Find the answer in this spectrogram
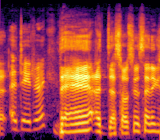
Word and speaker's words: Daedric: A Daedric?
